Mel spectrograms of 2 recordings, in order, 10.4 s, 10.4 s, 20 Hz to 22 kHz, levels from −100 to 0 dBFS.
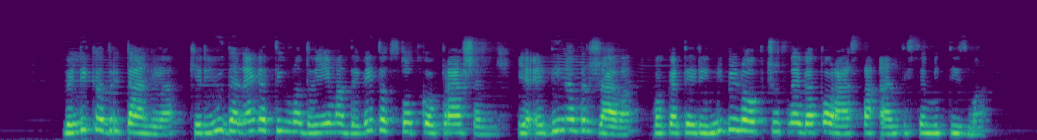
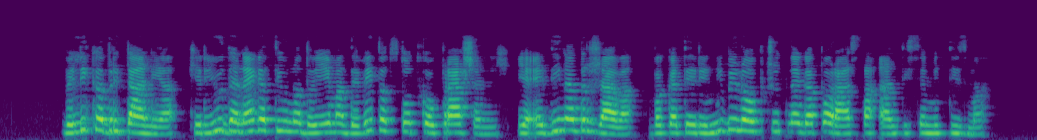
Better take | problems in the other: second | noise reduction (neural mask model DeepFilterNet 3)

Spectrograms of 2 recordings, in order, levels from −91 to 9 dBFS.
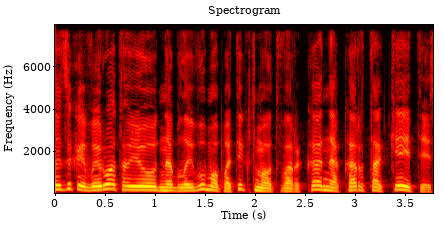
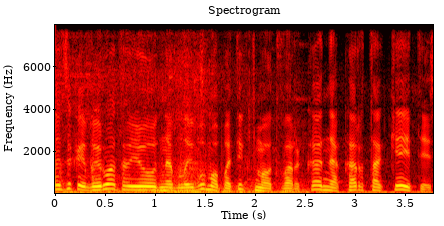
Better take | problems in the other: first | background sound (Sliding door / Train); 10 dB below the speech

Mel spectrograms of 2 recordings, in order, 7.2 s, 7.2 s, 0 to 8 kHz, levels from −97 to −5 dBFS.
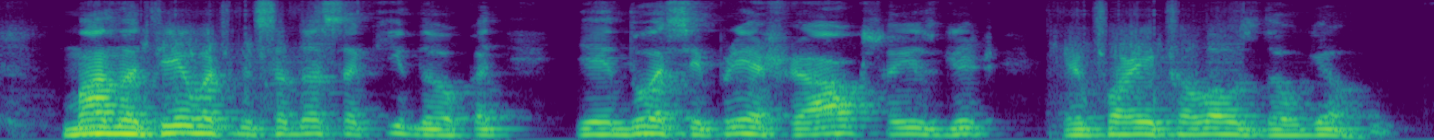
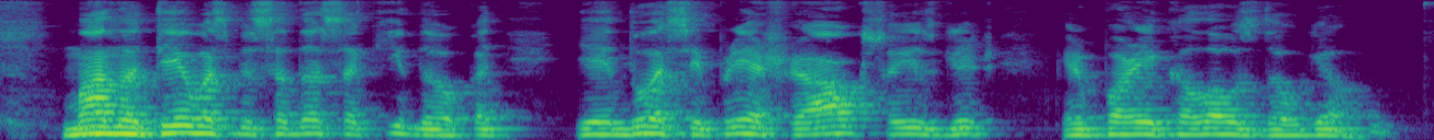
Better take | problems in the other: second | noise reduction (neural separator model SepFormer DNS4)

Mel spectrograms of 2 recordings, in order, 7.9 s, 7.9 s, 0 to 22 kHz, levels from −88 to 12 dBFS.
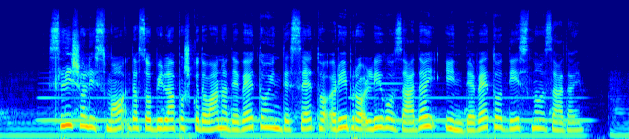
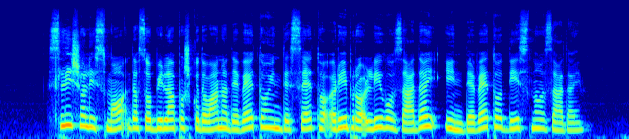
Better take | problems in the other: second | background sound (Musical instrument + Wind instrument, woodwind instrument); 15 dB below the speech

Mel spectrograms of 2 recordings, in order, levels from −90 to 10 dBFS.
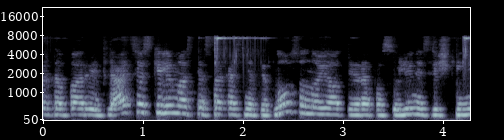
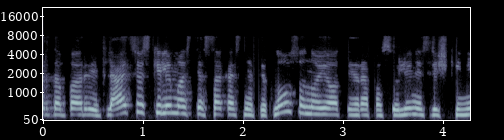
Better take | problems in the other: second | background sound (Chink, clink); 16 dB below the speech // room echo; dies away in 0.1 s

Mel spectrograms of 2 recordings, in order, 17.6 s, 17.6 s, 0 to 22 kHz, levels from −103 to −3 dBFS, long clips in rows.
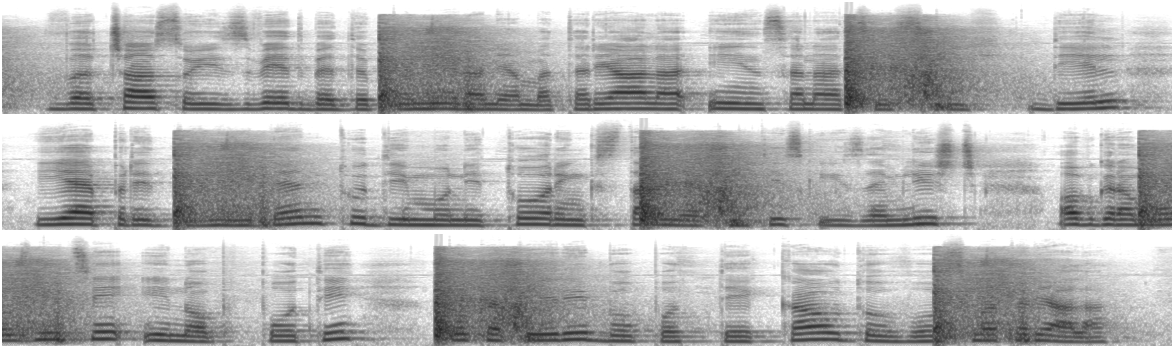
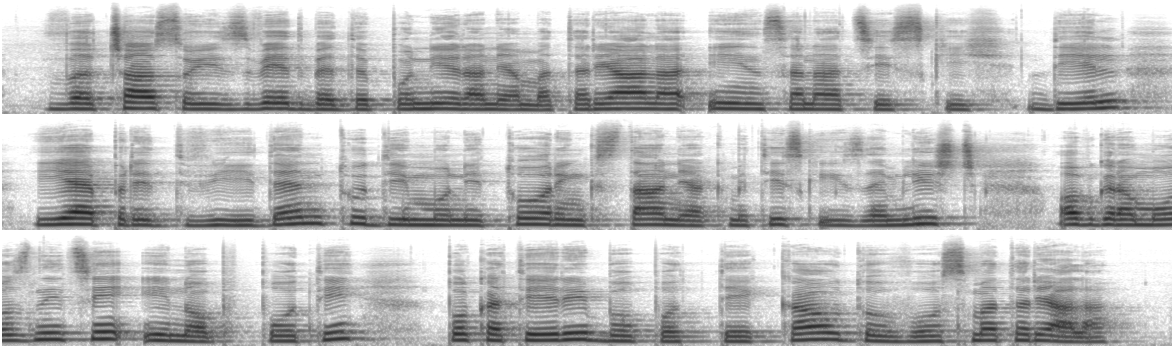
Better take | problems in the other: second | background sound (Gunshot, gunfire); 2 dB below the speech

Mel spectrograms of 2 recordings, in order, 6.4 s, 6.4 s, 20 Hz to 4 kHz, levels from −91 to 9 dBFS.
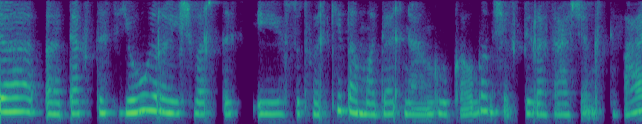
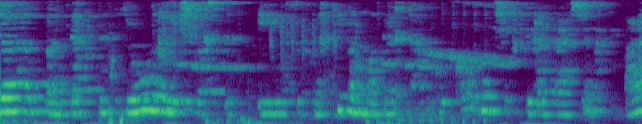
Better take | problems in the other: first | noise reduction (classical method WPE with log-MMSE)

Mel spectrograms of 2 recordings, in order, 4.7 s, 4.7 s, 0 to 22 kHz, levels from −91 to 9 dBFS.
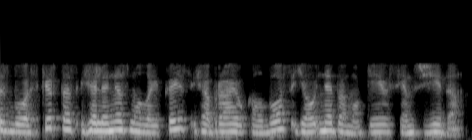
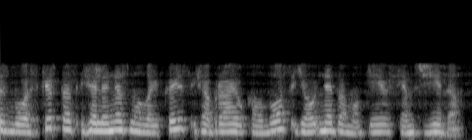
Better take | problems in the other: first | noise reduction (neural mask model Resemble Enhance denoiser)

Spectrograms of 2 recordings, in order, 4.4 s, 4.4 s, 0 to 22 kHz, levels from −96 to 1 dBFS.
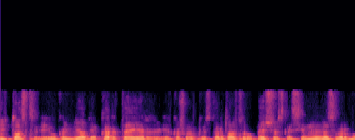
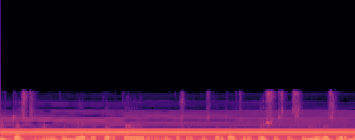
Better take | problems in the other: first | background sound (Wind instrument, woodwind instrument); as loud as the speech

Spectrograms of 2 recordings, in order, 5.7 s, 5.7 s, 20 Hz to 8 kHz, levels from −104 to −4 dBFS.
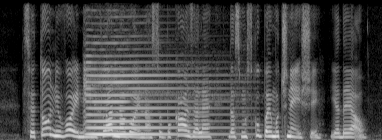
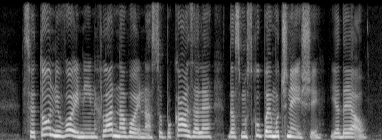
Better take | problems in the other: second | background sound (Bowed string instrument); 2 dB above the speech

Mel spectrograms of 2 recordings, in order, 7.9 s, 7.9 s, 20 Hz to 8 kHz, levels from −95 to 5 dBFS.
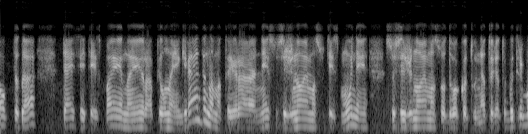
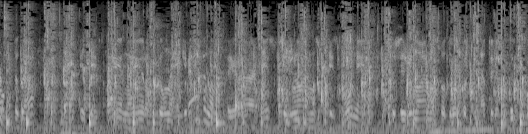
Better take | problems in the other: first | background sound (Dog); 4 dB above the speech

